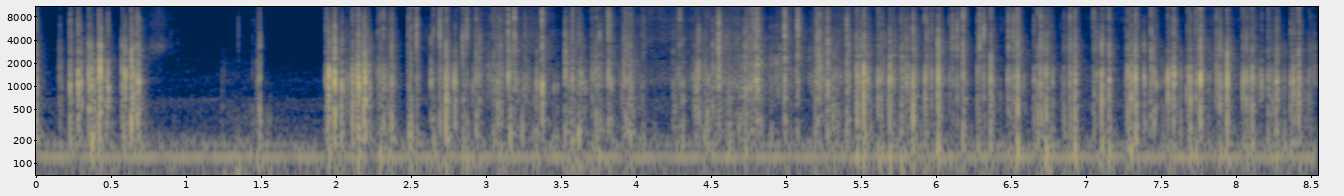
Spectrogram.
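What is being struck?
Plastic snack bag of dried fruit and nuts.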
